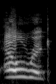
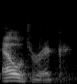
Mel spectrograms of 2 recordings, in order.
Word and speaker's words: Elric: A disturbed-looking Hinata was already talking to Eldrick as she approached him. Elric.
